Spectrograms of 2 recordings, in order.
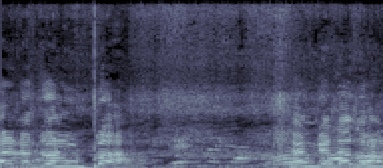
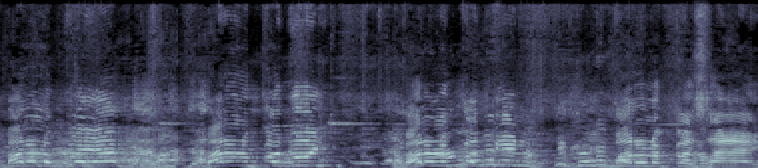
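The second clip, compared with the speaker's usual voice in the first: auctioneer; 4 semitones higher than usual. Acted. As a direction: call out the bids like an auctioneer. Auctioneer repeats bid.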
